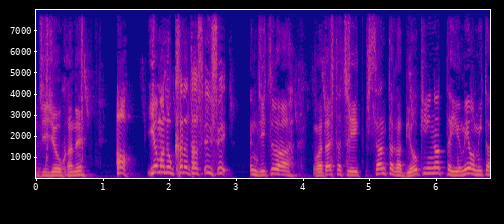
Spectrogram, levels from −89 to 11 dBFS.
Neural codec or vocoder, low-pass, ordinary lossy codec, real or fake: none; none; none; real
